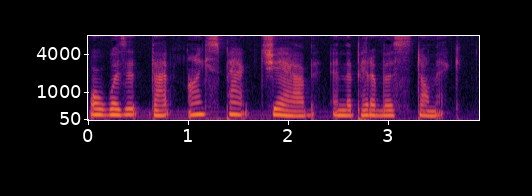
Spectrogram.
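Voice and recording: The voice reads aloud naturally. Its intonation is fairly even.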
